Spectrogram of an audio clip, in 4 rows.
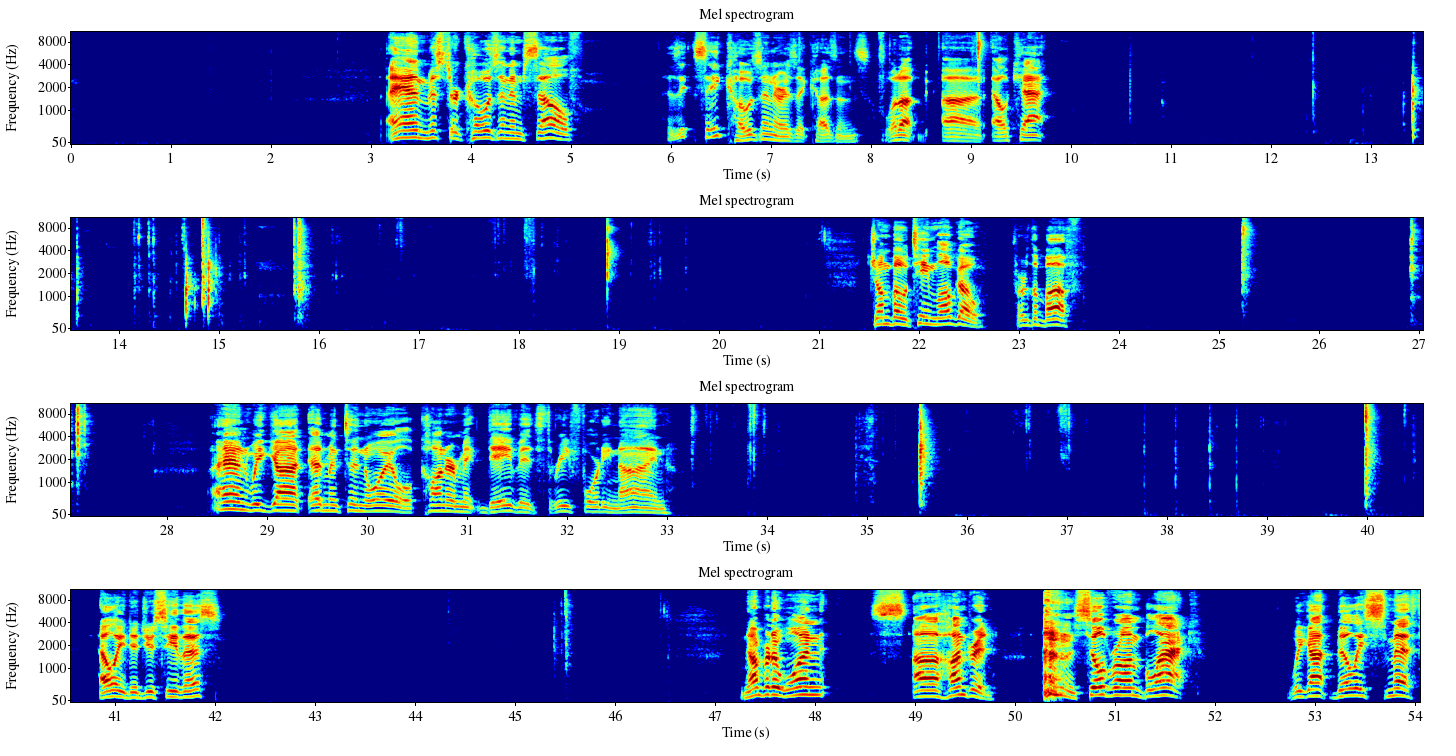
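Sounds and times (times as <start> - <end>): trading cards sliding and flicking: 34.8 - 39.2.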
